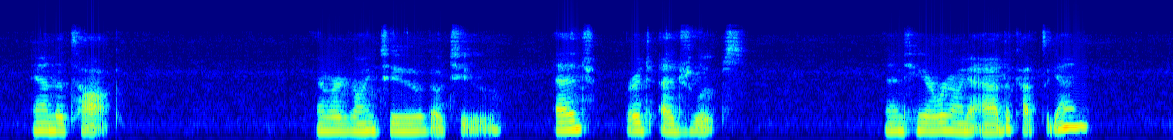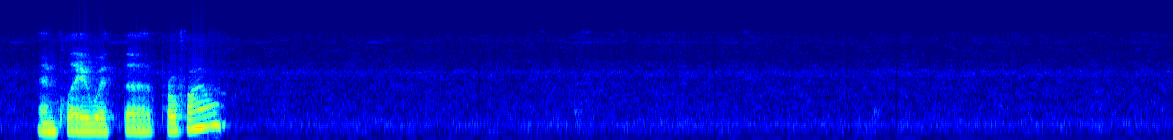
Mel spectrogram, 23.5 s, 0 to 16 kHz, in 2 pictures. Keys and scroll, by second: 3.7 1.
